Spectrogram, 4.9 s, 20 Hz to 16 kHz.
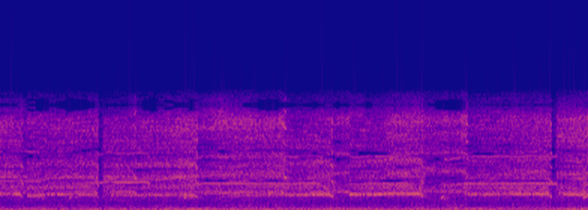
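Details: Falcon calling during an afternoon feeding on June 3, 2021: a sustained, harmonic-rich wailing cry holds steady for several seconds, broken by brief gaps roughly every second, over a constant low background hum.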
